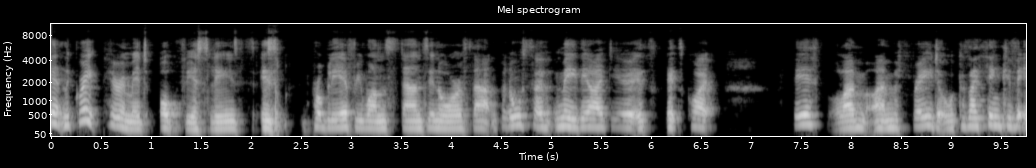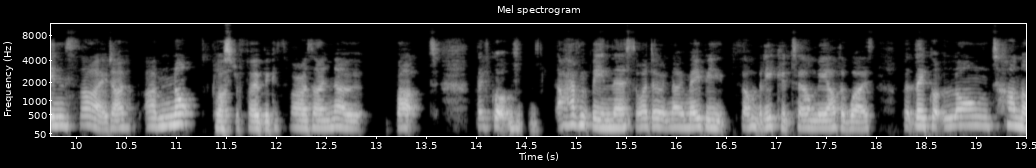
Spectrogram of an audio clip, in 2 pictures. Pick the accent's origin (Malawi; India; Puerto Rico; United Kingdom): United Kingdom; England; and I suppose it's because I'm English, is the Palace of Westminster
